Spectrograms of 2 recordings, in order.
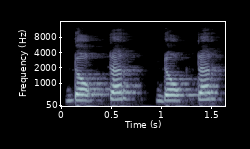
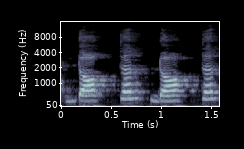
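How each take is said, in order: First: डॉक्टर with a closed 'oh', 'DOKE-tar'; closed o vowel. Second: डॉक्टर with an open 'aw', 'DAWK-tar'; intended open vowel. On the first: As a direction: say डॉक्टर with a Hindi o sound. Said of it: "ओ की मात्रा लगा दो". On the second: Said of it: "जो तो हिंदी में वो क्या है". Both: Shown as a demonstration.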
